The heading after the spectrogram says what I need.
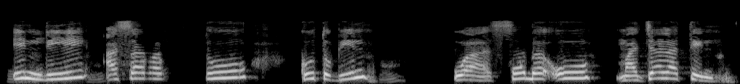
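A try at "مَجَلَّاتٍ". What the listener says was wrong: Ingat panjang. Majalatin. Ayo panjang pendeknya Ibu. Nggak boleh salah. Kamu bahasa Arab harus benar panjang pendeknya.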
